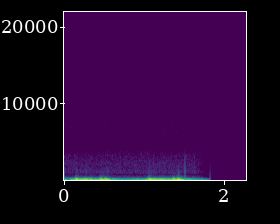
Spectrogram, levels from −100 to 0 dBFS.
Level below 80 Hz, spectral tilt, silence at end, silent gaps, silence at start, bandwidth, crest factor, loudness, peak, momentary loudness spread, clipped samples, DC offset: -24 dBFS; -15.5 dB/octave; 0.6 s; none; 0 s; 0.4 kHz; 16 dB; -20 LUFS; -4 dBFS; 13 LU; under 0.1%; under 0.1%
